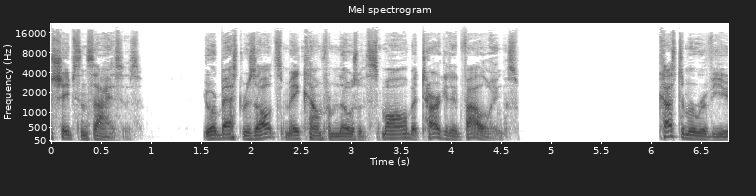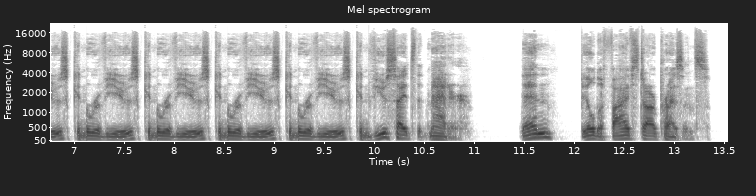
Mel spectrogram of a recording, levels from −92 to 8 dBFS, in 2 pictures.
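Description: The playback or streaming chain likely stalled in this speech clip and kept resending the last fragment it held, producing a broken-record loop from 7.12 s to 9.94 s. Right after "reviews can", a piece about 0.71 s long repeats exactly, back to back, four times, giving a stuttering, mechanical cycle. Whatever should have been heard in that span is lost, and normal sound resumes at "sites that".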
